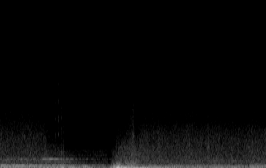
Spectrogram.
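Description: A ship's guns fire with a loud, deep boom.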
